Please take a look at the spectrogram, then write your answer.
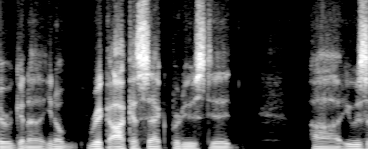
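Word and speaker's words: Ocasek: like recording with rick o'kasick from the cars and he's like actually his name is pronounced rick akasek wow so there you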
